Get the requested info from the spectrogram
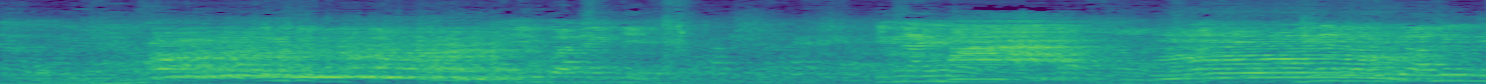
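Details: Cattle where many kinds are kept, from thin animals to jumbo-sized ones; a long low moo with a gently arching tone, then shorter wavering moos later, with people talking throughout.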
